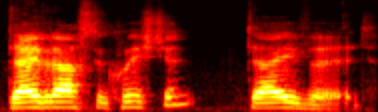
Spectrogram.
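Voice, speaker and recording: A man of about forty, a sailing charter boss talking as a guest in a casual live-stream interview, a lively storyteller who talks in quick bursts. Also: on the high side, muffled recording, slight background noise.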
